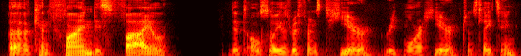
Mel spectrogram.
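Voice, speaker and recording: A man in his thirties from France with a French accent, giving a recorded conference talk from home and explaining things step by step with fillers and restarts. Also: lowish voice. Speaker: conference speaker. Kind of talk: recorded tech talk with screen walkthrough. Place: home room, indoors.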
